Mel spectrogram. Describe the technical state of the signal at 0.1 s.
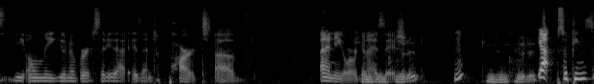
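Nothing is wrong with the signal at 0.1 s; the audio is intact at that point.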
